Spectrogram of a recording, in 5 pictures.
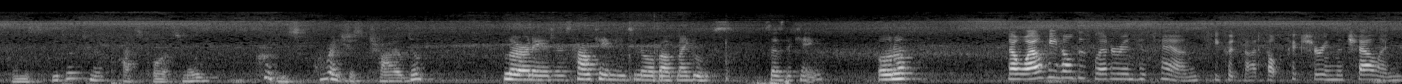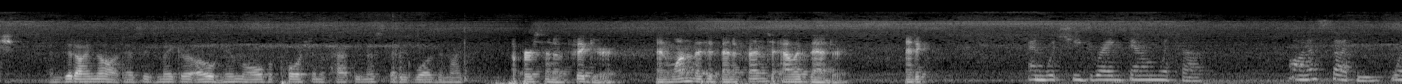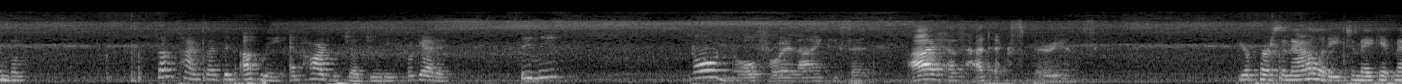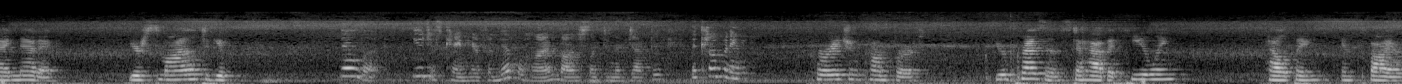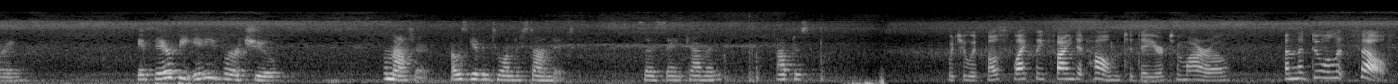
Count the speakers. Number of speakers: ten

